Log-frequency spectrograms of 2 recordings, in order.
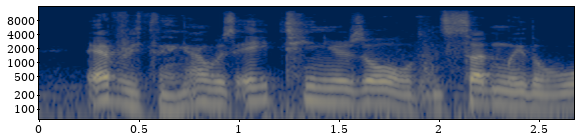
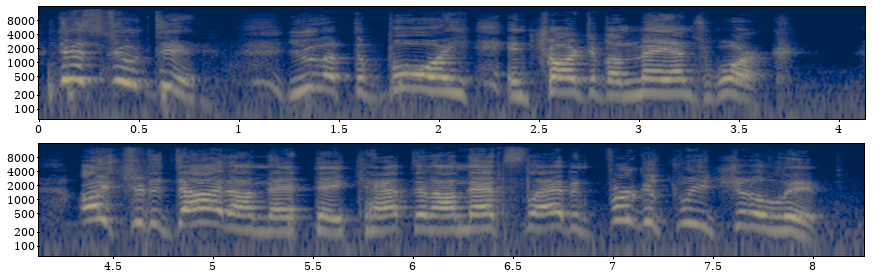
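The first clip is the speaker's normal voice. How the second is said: loud, raw yelling of blame, words dragged out; furious shout; 14 semitones higher, 10 dB louder than usual. Acted. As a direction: scream the accusation at the captain. Angry quarrel with the captain.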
